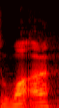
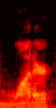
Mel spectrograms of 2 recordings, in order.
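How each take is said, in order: First: It is said in a British accent. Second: It is said in a plain American accent. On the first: "in an English or a British accent" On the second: "instead of"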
